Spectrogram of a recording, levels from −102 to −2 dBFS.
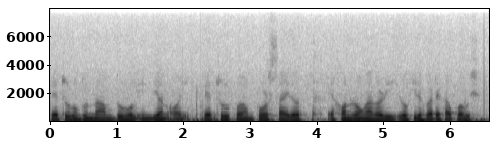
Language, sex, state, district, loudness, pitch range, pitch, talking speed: Assamese, male, Assam, Sonitpur, -15 LUFS, 110-125 Hz, 115 Hz, 190 wpm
